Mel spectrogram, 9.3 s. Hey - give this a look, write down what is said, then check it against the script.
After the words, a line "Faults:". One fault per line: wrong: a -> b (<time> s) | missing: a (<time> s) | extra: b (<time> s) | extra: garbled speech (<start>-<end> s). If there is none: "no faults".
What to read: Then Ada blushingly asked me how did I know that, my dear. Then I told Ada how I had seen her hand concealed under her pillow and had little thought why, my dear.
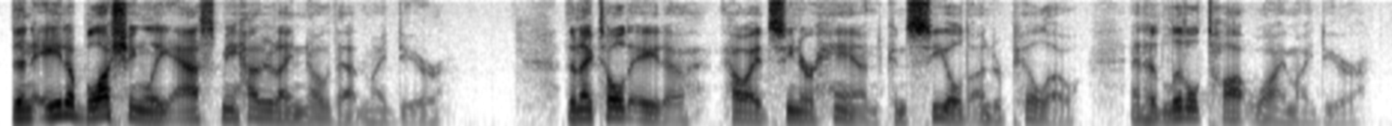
Then Ada blushingly asked me how did I know that, my dear. Then I told Ada how I had seen her hand concealed under pillow and had little taught why, my dear.
Faults:
missing: her (6.7 s)
wrong: thought -> taught (8.0 s)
